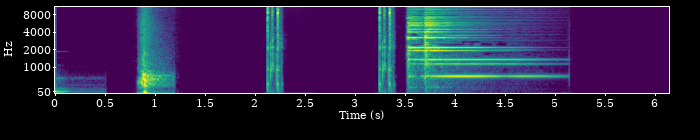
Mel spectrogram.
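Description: Subscribe-button animation sound effect: a soft thump about a second in, a sharp mouse click, a quick double click, then a bright bell ding that rings out and fades over about a second and a half.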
